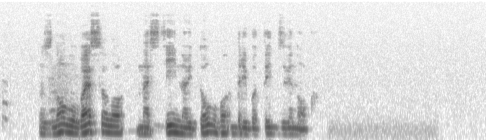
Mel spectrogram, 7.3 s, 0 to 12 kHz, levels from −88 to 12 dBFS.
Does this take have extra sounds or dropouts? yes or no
no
